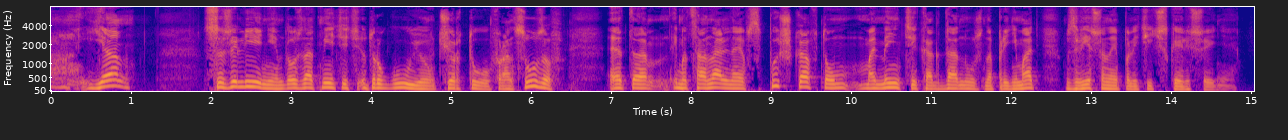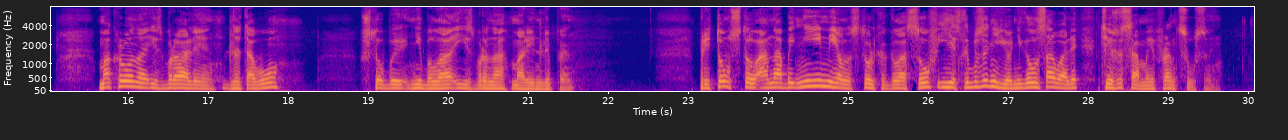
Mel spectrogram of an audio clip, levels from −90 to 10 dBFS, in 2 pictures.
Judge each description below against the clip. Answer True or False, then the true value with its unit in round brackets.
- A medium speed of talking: False (100 wpm)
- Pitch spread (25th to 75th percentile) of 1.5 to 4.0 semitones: False (4.9 semitones)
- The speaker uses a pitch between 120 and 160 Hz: True (135 Hz)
